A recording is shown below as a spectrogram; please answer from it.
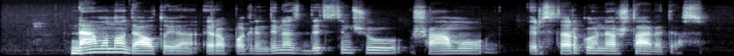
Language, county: Lithuanian, Vilnius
